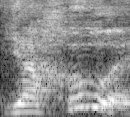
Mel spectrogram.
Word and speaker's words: YaHuWaH: all time, Ahmed Deedat, admits in his book, The Name of God, that YaHuWaH is the correct pronunciation and that he knows this according to what he knows about Hebrew and Arabic.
